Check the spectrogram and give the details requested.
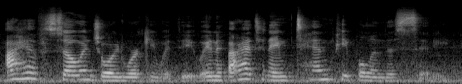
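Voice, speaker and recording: A woman hosting an interview, warm and formal, full of praise and asides. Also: medium pitch, moderate pace, background noise. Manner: effusive, praising, fond of "you know" and "like". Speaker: interview host, chamber of commerce president.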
